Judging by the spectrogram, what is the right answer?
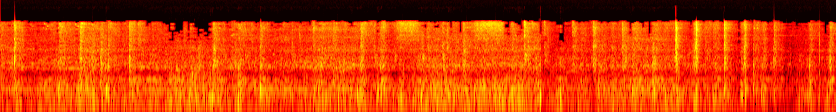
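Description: Mumbai suburban local electric train running along the track, heard from its open doorway: a steady rumble with irregular sharp clacks of the wheels over the rails.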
